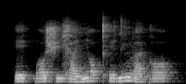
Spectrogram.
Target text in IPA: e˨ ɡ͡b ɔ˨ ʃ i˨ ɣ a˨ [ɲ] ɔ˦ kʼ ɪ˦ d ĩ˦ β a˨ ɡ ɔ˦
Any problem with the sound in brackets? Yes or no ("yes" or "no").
no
